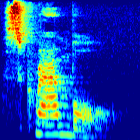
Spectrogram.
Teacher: dark L 소리 들어가야 하니까요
